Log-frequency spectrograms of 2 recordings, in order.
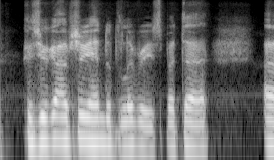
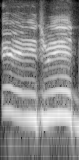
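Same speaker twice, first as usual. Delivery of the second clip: greeting; 14 semitones higher, 4 dB louder than usual. Retold or imitated. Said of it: "And I was like".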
